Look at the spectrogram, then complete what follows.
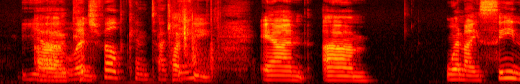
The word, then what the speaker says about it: Litchfield: Litchfield? Yeah, Litchfield, Kentucky.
